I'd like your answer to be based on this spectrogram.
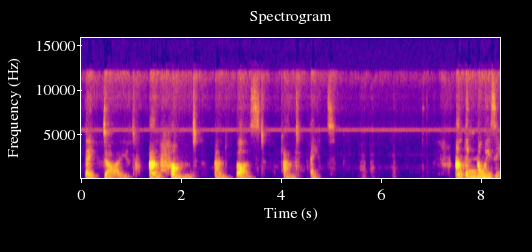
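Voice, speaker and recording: A woman teacher reading a rhyming picture book aloud in an expressive, sing-song storytelling way. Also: medium pitch, distant mic, low-quality recording.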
